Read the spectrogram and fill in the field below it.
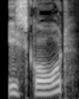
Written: escort

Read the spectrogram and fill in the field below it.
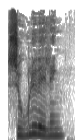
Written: sulevælling

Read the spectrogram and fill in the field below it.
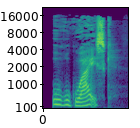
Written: uruguayansk

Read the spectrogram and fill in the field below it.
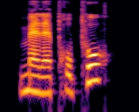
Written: malapropos

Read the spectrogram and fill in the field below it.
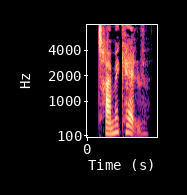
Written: tremmekalv

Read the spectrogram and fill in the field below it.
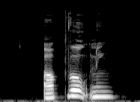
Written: opvågning

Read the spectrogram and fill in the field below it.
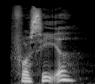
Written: forceret

